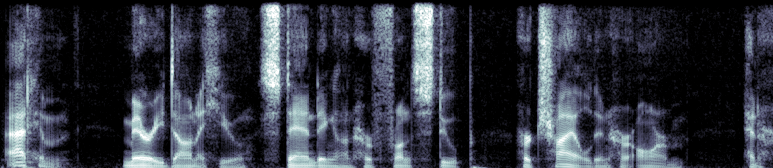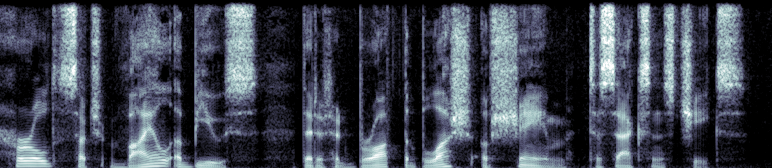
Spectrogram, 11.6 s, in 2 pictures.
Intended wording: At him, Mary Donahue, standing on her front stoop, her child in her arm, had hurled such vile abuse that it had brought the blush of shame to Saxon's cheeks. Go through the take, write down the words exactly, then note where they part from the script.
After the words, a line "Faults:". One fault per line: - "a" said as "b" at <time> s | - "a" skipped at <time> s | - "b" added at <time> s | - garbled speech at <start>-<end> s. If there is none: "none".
At him, Mary Donahue, standing on her front stoop, her child in her arm, had hurled such vile abuse that it had brought the blush of shame to Saxon's cheeks.
Faults:
none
